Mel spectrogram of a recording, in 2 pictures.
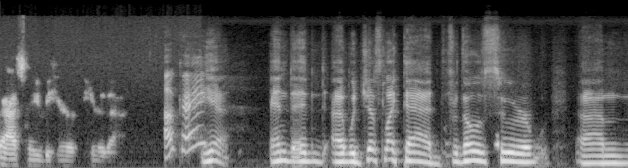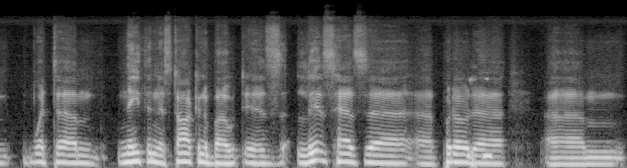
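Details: Adult speakers in conversation; ordinary speech.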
